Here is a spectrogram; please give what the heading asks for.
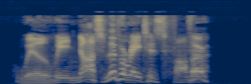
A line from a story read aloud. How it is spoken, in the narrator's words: cried Belay to the mob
